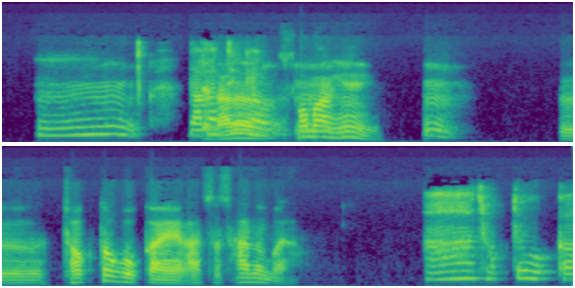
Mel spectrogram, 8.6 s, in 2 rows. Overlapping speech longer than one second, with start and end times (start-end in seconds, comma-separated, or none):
1.5-2.8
